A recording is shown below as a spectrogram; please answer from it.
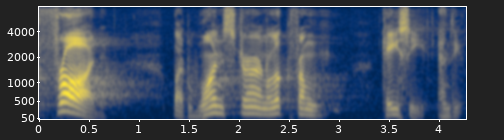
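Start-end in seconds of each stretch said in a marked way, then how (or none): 0.0-0.6 loud angry yell; echoing cry. A narrator's reading. The echo of the crowd repeating its cry, loud. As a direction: throw it back like the stadium echo. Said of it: "and the echo sounded".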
